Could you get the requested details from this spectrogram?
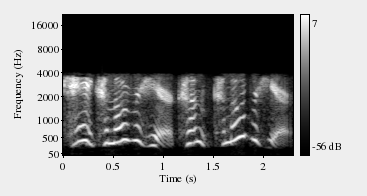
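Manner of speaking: high-pitched call to come closer; beckoning. Retold or imitated. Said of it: "motioning to me".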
